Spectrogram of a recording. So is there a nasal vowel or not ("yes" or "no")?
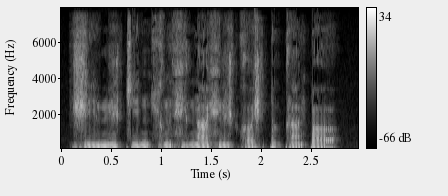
yes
